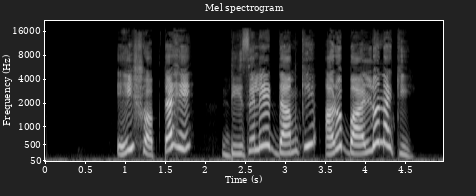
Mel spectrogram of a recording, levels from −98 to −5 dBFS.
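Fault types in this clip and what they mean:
No faults to report: the speech path shows no dropouts, clipping, glitches or other defects worth logging.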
